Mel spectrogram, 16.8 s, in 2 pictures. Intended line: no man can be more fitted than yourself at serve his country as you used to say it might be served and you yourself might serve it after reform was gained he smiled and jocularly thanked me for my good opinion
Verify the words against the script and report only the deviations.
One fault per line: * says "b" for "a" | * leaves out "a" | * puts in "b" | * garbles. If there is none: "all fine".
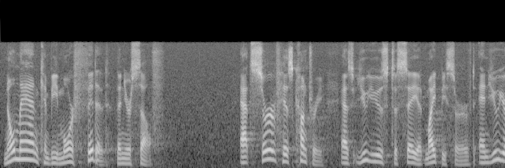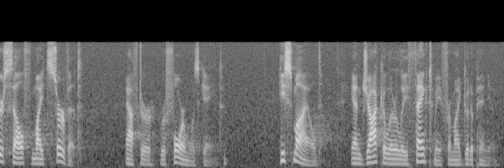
all fine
